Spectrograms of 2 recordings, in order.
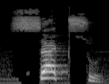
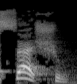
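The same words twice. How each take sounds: First: The x sounds like ks. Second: The x sounds like sh. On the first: The speaker calls it right. "esse X tem som de K S" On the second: The speaker calls it wrong. "Essa letra X aqui tem som de X?"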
